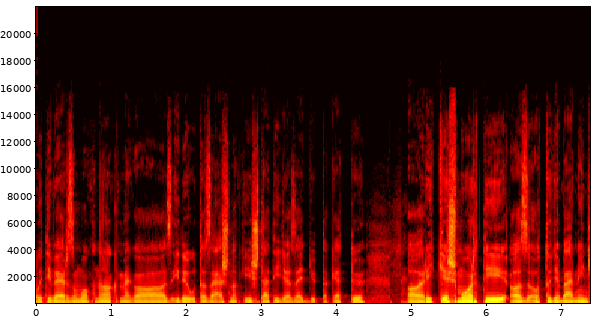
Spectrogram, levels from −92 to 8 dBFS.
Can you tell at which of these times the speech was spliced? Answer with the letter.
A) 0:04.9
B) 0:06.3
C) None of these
C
